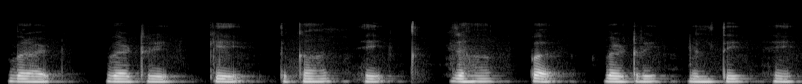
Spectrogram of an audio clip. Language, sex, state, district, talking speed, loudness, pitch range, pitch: Hindi, male, Punjab, Kapurthala, 65 wpm, -18 LUFS, 125-135 Hz, 130 Hz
